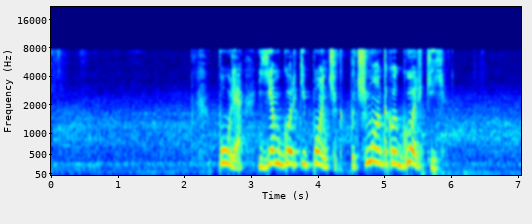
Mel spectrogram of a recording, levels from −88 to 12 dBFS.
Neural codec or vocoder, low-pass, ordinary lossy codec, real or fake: none; none; none; real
